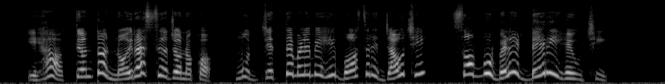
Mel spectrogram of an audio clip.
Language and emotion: Odia, angry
